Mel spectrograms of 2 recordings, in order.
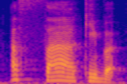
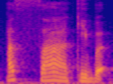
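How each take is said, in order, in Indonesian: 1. L menyatu jadi bunyi S ganda. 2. L menyatu jadi bunyi S ganda.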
